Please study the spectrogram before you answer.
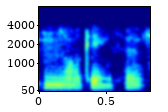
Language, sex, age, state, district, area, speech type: Tamil, male, 18-30, Tamil Nadu, Erode, rural, conversation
